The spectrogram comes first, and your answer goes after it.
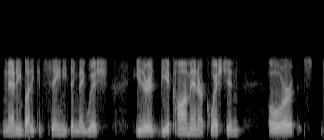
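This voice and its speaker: Man getting over a cold, meditation host, rambling, mid-pitched, phone-line audio. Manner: rambling, many fillers and restarts. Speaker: meditation teacher hosting a group phone call. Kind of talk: informal spiritual talk before a meditation. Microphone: telephone.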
